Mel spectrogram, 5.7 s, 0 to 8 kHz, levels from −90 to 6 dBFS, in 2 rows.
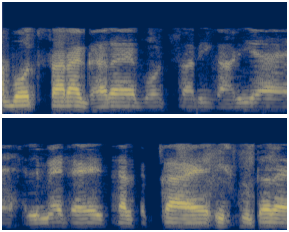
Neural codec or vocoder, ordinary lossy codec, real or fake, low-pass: none; AAC, 16 kbps; real; 7.2 kHz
